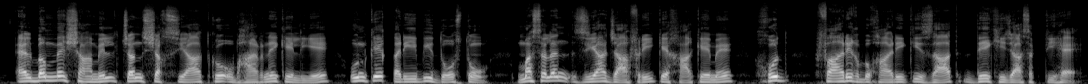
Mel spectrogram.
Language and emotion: Urdu, neutral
